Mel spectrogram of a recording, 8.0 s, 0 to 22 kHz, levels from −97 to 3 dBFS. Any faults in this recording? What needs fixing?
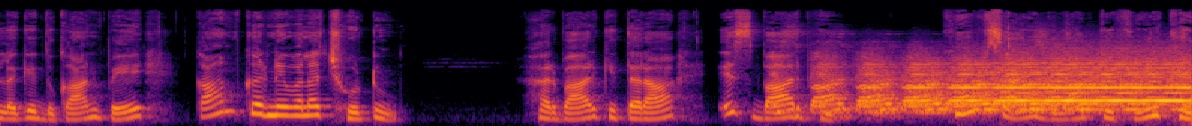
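Feedback howl from 5.13 s to the end: two devices in one room share the call, and each pass round the microphone–loudspeaker loop adds gain. The sound narrows to a tone near 700 Hz, pulsing roughly every 300 ms and peaking about 9 dB above the speech. To prevent it, mute one device or switch it to headphones so the loop cannot form.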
